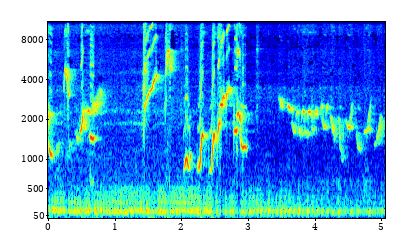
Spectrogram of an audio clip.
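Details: White-rumped shama (murai trotol) lure song meant to stir birds into singing: sweet whistled phrases rising and falling near the start, then a quick run of upslurred notes and a softer warbled ending, over a steady low hum.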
